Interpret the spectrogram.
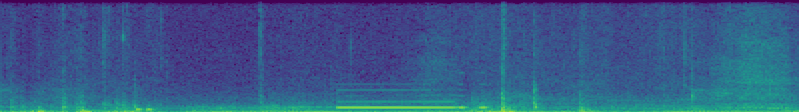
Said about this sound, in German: Aber gut, jetzt starte ich erstmal wieder und fahre eine Runde.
